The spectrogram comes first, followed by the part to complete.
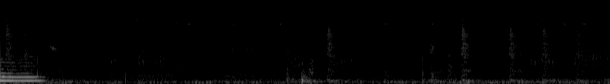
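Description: Faint, scattered clicks and taps close to the microphone, a few seconds apart, as a cat noses right up against the phone.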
